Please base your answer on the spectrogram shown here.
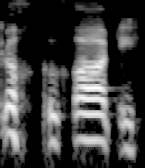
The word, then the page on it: Tluxhu Xati: Snake Island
